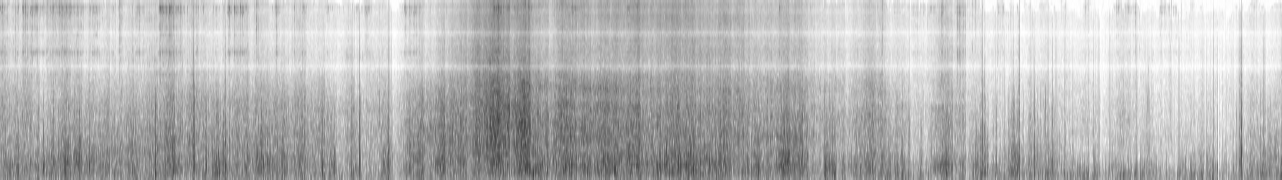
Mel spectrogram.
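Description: Wind buffets a microphone outdoors, rumbling steadily.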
